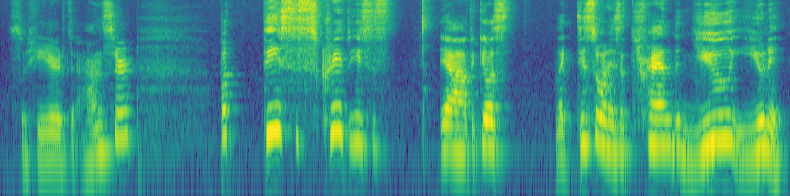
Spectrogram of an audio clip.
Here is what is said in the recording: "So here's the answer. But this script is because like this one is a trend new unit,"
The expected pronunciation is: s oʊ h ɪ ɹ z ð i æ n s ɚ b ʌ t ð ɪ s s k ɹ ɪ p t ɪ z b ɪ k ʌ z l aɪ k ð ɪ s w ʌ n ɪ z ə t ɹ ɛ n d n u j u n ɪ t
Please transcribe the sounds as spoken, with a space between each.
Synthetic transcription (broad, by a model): s oʊ h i ɹ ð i æ n s ɚ b ʌ t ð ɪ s s k ɹ ɪ p t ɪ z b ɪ k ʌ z l aɪ k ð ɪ s w ʌ n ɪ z ə t ɹ ɛ n d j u j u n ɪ t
